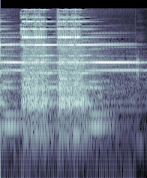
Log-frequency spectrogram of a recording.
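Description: Old-style telephone bell ringing in quick repeated bursts, a sound effect announcing an incoming phone call.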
